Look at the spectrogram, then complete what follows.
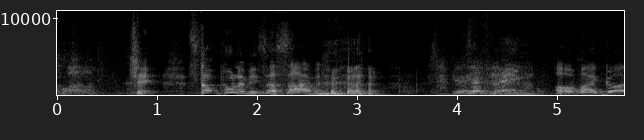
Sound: chuckling

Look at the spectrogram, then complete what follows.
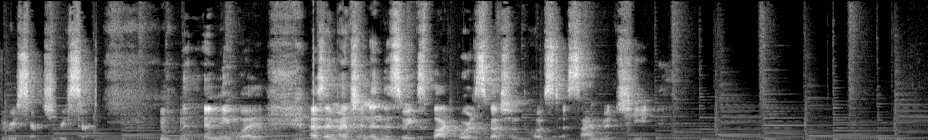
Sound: chuckle

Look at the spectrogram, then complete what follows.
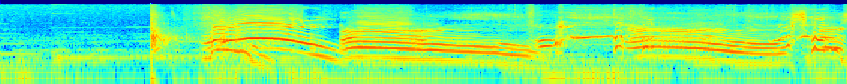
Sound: fun music; both gasping; package pops

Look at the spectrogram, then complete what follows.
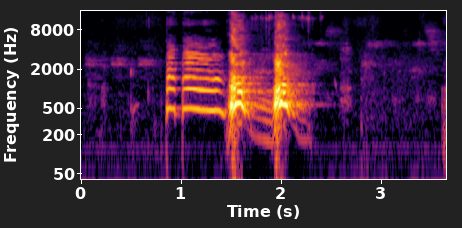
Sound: barking

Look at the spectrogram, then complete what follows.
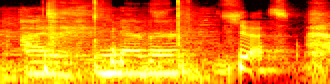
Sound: laughs

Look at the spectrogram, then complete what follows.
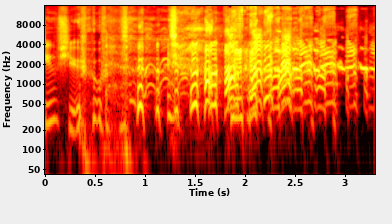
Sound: they laugh

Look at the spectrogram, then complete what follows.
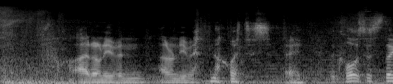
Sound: laughs

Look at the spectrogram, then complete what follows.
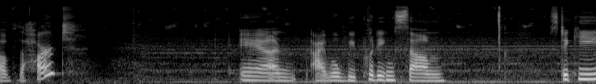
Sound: bed buzzes

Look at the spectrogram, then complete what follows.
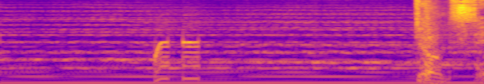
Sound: low Battery Ping

